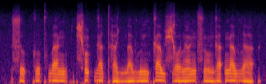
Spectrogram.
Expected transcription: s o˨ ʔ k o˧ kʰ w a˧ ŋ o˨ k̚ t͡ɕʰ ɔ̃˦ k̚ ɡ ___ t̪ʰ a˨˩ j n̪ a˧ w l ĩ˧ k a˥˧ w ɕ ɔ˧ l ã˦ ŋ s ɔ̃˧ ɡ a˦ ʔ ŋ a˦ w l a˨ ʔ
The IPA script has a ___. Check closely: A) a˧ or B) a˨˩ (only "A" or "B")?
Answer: A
